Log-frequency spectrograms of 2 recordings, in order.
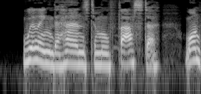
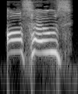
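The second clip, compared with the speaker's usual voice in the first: loud high roar; 11 semitones higher, 5 dB louder than usual. A narrator's reading. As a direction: roar it up at them in fury. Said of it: "I roar".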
